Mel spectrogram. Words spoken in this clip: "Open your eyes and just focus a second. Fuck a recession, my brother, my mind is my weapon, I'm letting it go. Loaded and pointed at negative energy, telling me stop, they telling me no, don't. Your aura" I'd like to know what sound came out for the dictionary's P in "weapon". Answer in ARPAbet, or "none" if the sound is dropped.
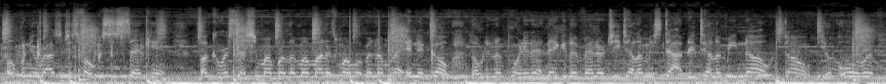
B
